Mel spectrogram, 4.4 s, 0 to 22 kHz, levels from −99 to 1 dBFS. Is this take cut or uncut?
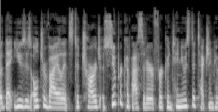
uncut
